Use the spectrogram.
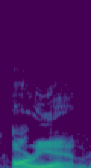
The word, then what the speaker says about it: Aryan: him and it is a Persian name it's pronounced aren oh you see the Indo Arians the yam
